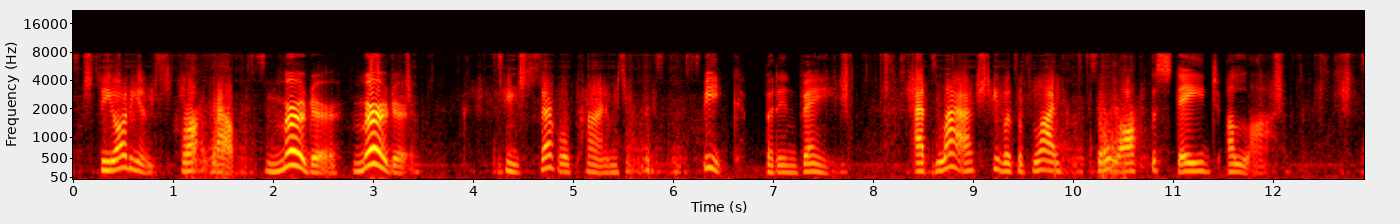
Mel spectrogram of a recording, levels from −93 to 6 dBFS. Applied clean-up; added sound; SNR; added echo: neural separator model SepFormer DNS4.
